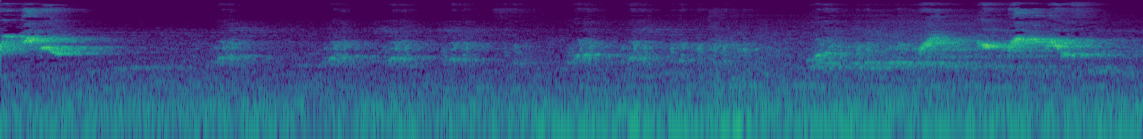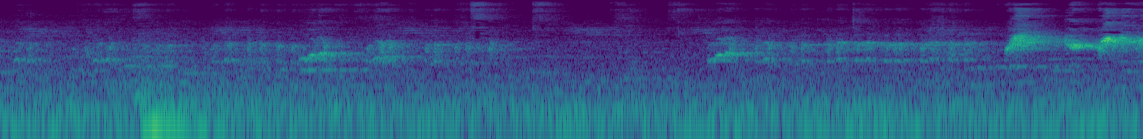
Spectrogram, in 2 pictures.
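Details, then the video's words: Red-whiskered bulbul singing during the covid season: short whistled, warbling phrases, some rising sharply, delivered in bursts separated by brief pauses, with a faint low background hum. "Chào mào hót mùa covi"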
